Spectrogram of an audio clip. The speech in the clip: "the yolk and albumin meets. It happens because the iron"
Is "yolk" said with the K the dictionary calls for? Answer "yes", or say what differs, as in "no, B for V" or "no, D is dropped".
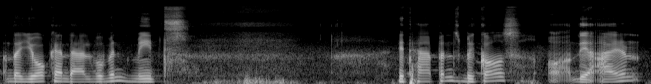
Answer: yes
